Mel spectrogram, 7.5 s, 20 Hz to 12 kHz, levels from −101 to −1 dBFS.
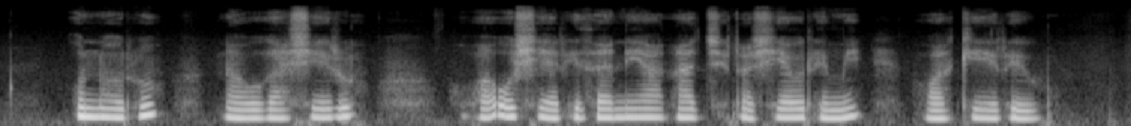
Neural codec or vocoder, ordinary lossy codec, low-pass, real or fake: none; none; 9.9 kHz; real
